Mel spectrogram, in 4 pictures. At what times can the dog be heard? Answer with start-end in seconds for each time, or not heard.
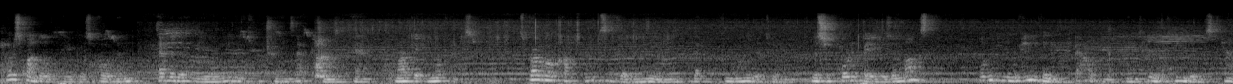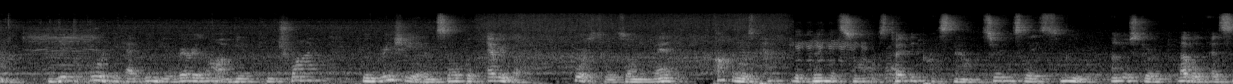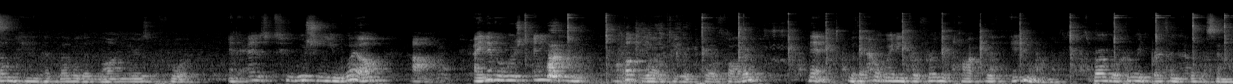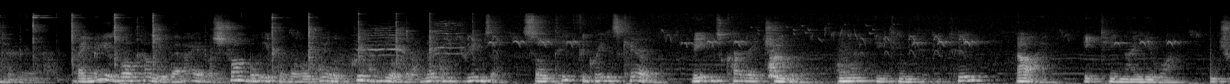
3.1-4.1, 30.1-31.2, 44.6-45.8.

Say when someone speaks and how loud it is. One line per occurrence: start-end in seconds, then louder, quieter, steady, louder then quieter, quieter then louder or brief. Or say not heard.
0.0-49.2 steady.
